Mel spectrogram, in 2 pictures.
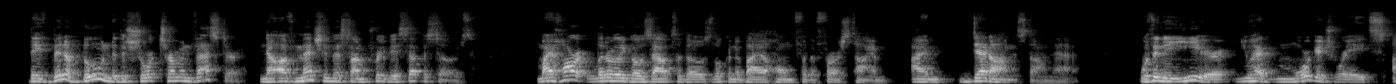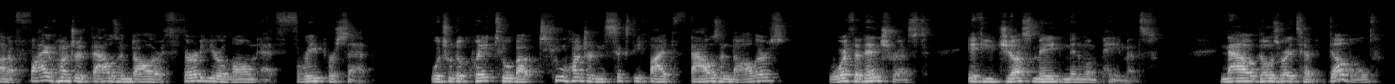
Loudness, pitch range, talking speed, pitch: -23 LUFS, 120-150 Hz, 155 wpm, 130 Hz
